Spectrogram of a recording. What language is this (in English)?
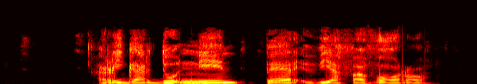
Esperanto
